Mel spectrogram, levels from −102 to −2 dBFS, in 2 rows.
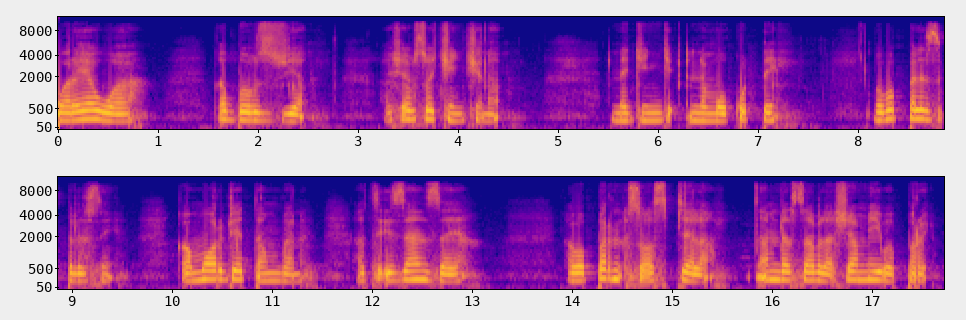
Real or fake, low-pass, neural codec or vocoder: real; 9.9 kHz; none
